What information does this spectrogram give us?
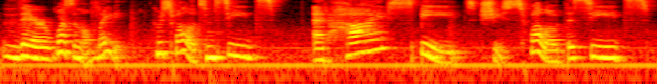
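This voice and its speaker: A woman teacher reading a children's picture book aloud in an expressive, sing-song storytelling voice, drawing out words. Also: medium pitch, slow pace, echoey room, recorded from a distance, a little hiss or hum, rough recording.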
